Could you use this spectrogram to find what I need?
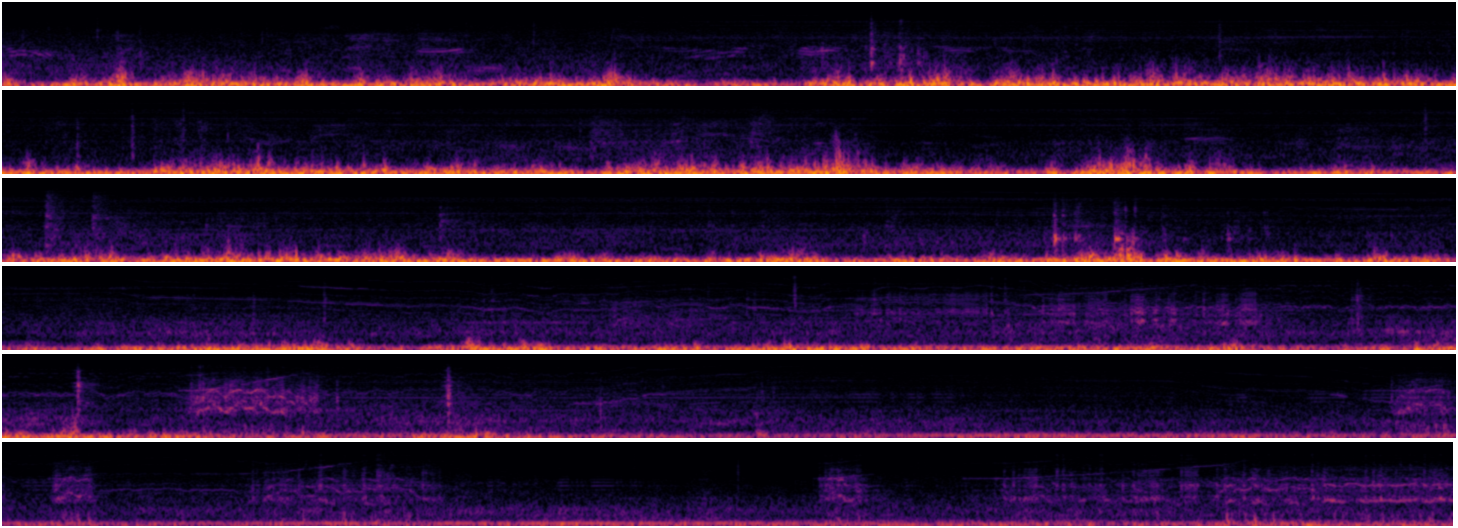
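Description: A small electric motor whirs and strains as a toy truck crawls.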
